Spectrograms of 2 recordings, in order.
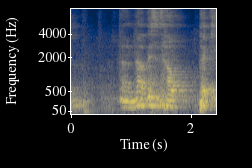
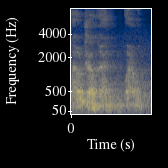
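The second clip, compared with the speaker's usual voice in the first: low, gruff voice; 5 semitones lower, 10 dB quieter than usual. Doing a Batman impression: gruff Kevin Conroy Batman voice. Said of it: "he was more gruff".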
